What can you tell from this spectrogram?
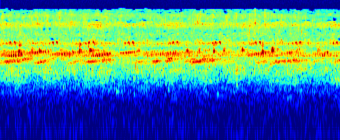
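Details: Lakeside frogs croaking together in a thick, unbroken chorus of shrill, rapid trills, with a few slightly louder callers rising above the mass.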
